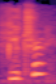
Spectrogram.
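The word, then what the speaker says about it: Pitre: Dr John berma and bran Peter and it's Peter is how you say it's a Catholic introduction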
